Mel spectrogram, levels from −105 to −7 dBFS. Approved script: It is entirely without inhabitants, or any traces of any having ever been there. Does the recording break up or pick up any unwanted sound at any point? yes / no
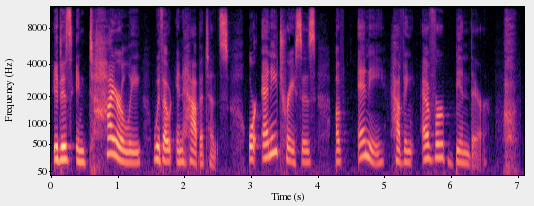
yes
